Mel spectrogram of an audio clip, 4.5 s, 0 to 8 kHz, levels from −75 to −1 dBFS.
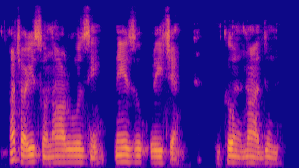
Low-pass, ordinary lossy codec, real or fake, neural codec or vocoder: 7.2 kHz; AAC, 48 kbps; fake; codec, 16 kHz, 4.8 kbps, FACodec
